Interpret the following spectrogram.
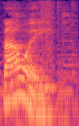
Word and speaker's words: Bowie: Black Sabbath and David Bowie, or Bowie, however you want to pronounce it, both had a song with the same name.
